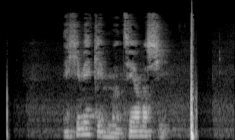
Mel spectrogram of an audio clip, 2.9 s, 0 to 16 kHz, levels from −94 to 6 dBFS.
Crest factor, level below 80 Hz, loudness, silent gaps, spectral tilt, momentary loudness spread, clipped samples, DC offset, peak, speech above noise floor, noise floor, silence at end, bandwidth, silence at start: 24 dB; -34 dBFS; -23 LUFS; none; -5.5 dB/octave; 14 LU; under 0.1%; under 0.1%; 0 dBFS; 34 dB; -60 dBFS; 0.5 s; 13 kHz; 0.8 s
